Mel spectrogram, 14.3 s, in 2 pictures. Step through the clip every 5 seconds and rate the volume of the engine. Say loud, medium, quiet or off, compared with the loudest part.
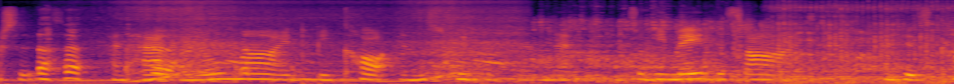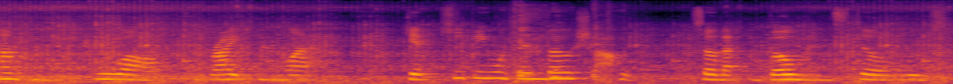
loud, loud, medium.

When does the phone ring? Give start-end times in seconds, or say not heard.
not heard.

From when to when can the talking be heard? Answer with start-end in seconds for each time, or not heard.
0.0-14.2.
